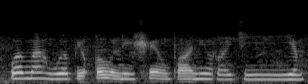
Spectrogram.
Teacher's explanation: Rajim merupakan hukum bacaan mat arid li sukun karena mat bertemu sukun sebab dibaca waqaf. Cara membacanya ialah dibaca panjang, boleh 1, 2 atau 3 alif.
